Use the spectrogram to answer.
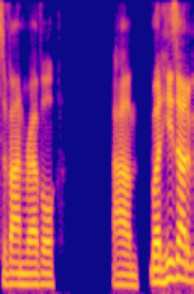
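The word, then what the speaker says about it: Shavon Revel: in the first round, my dream scenario is Savon Revel. And first of all, I'm told that's how his name is pronounced from people a lot smarter than me. I've been saying Siobhan Revel for a long time.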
